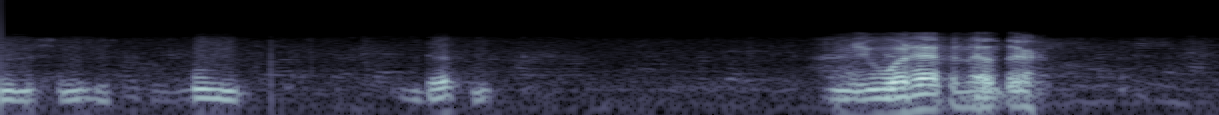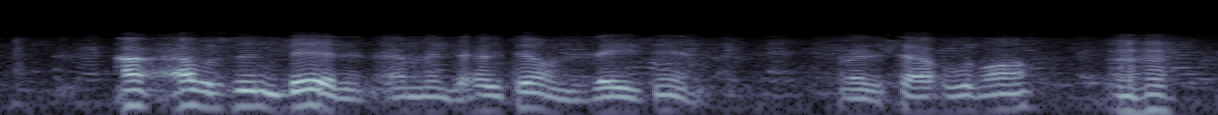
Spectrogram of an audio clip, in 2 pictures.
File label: 911 call; E Woodlawn Rd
